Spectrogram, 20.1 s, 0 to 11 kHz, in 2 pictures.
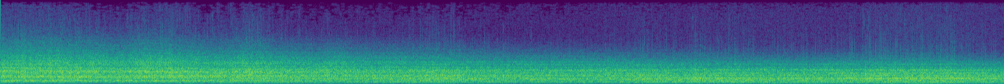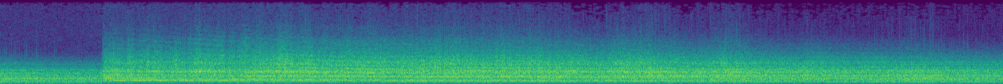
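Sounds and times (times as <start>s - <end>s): jet engines roaring: 11.1s - 20.0s.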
